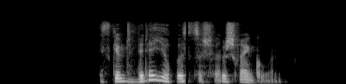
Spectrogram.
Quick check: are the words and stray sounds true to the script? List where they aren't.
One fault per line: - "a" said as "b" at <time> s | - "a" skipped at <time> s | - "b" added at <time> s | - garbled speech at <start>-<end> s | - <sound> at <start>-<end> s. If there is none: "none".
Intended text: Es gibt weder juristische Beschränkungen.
- dropout at 1.9-1.9 s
